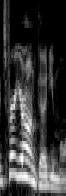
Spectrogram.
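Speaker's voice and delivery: contemptuous, scoffing put-down tone. Retelling a man standing at his table, imitating a scoffing man. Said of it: "And he scoffs".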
